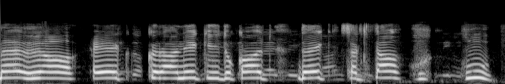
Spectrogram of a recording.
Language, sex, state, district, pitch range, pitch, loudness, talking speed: Hindi, male, Madhya Pradesh, Bhopal, 275-300 Hz, 290 Hz, -11 LUFS, 105 wpm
